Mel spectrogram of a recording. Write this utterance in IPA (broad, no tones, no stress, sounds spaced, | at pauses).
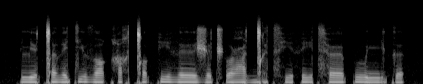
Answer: lʲ œ ǀ ɐ ð e tʲ u ð ɔ qʰ ɐ χ ǀ ɔ k i ð ɘː ʒ œ t͡ʃʼ o ʕ ɐ ɡ͡ǀ ə t͡sʰ i θ iː t͡sʰ œː p u nʲ ə k ə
